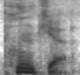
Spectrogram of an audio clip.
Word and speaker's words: pwnco: Okay, not like Eminem in 8 Mile, but flighting, in Welsh called pwncio. That's spelled Pwnco.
